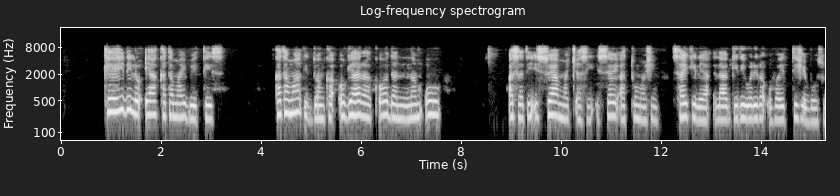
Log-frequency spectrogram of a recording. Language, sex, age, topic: Gamo, female, 25-35, government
